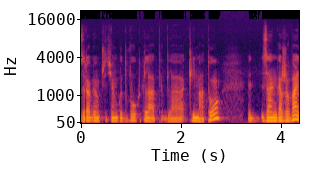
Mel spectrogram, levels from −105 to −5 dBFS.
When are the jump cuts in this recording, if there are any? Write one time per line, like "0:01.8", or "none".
0:01.2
